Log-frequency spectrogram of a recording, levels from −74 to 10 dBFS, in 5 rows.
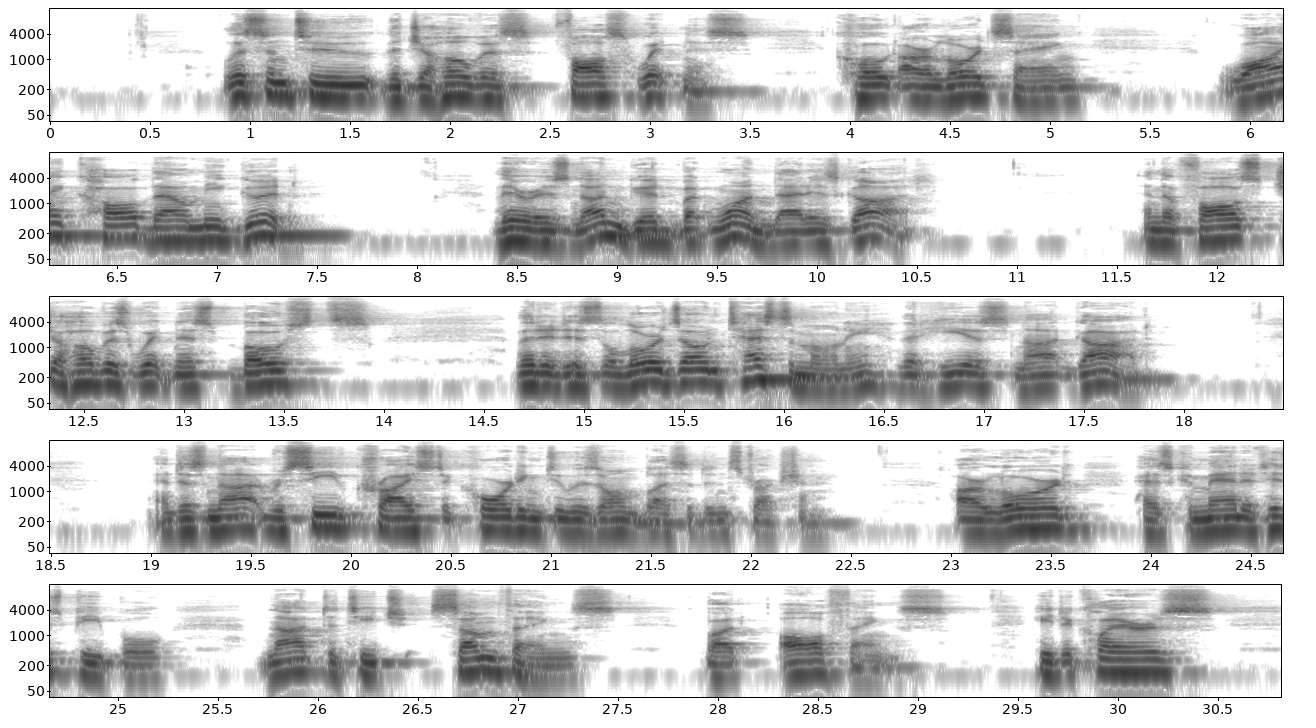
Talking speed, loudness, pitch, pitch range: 135 wpm, -17 LUFS, 125 Hz, 115-140 Hz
